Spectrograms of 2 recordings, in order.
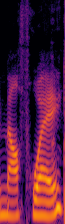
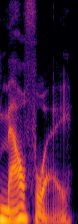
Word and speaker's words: Malfoy: You said that in your brain you pronounced Malfoy Malfway. – Oh yeah. I thought it was like Malfoy.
